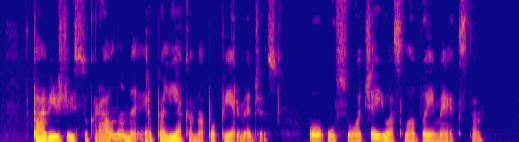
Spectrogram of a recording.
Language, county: Lithuanian, Marijampolė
